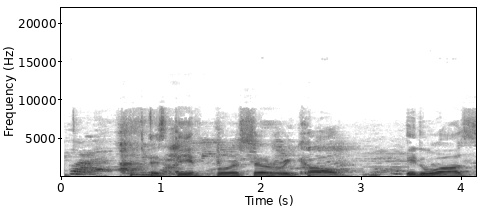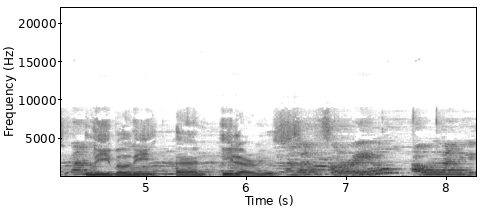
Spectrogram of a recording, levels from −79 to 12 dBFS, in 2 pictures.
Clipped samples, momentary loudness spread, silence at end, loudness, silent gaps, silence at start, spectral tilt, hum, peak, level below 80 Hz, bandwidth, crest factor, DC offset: under 0.1%; 7 LU; 0 s; -14 LUFS; none; 0.05 s; -5.5 dB/octave; none; -2 dBFS; -56 dBFS; 9.4 kHz; 12 dB; under 0.1%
